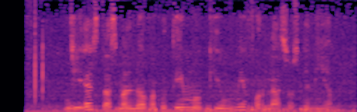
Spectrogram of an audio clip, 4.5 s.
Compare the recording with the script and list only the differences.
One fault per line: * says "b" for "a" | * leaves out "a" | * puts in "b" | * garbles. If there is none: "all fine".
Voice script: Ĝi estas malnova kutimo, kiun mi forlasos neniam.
all fine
